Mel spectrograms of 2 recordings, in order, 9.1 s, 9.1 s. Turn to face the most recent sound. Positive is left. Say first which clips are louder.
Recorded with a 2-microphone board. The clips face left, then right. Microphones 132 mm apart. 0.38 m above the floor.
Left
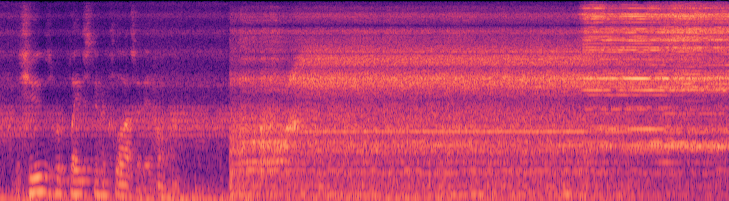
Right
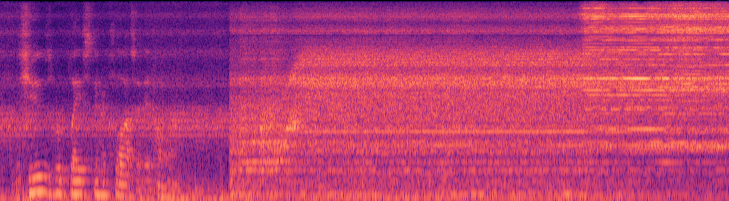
# left 2 dB
turn(degrees=25)  # may be behind; listen again after turning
